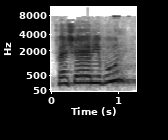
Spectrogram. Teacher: ريتك تتعلم الحروف دي، شوف من الحاء، من الحميم، شوف فشاربون، برضو الحروف كلها مرققة بما فيهم الراء، الراء مكسورة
